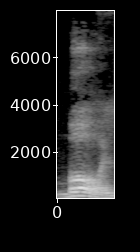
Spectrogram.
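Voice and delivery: ball said loud and clear as bol with a falling tune; loud classroom model of ball; model pronunciation. Shown as a demonstration. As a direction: pronounce ball for the class to copy. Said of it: "زي كلمة".

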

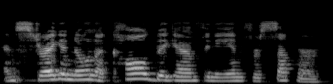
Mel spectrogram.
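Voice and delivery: ordinary delivery, nothing marked

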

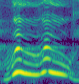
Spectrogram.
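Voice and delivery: high, sliding siren wail; high siren woo woo; mock police siren.

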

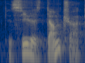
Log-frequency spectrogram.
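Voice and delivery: usual speaking voice

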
